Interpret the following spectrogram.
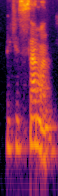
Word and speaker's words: salmon: yeah ex yeah but by the way the L is silent salmon okay and salmon and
